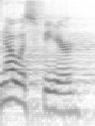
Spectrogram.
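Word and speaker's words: noosphere: of brains um and he coined this term Noah feere to refer to the thinking envelope of the work of of the earth that's uh the first syllable comes from the Greek word for mind and he contrasted that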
